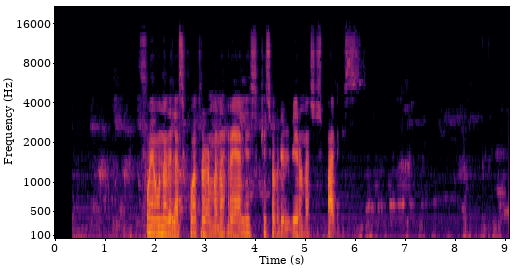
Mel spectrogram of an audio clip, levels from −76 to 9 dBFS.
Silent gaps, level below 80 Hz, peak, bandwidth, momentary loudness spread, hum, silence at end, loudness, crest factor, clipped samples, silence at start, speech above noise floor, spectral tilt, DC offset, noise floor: none; -36 dBFS; 0 dBFS; 15.5 kHz; 24 LU; none; 0 s; -17 LUFS; 20 dB; under 0.1%; 0.35 s; 32 dB; -5.5 dB/octave; under 0.1%; -49 dBFS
